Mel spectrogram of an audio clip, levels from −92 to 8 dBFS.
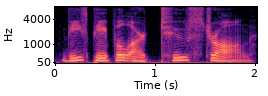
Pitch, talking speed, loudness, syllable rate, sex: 130 Hz, 150 wpm, -17 LUFS, 4.3 syllables/s, male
